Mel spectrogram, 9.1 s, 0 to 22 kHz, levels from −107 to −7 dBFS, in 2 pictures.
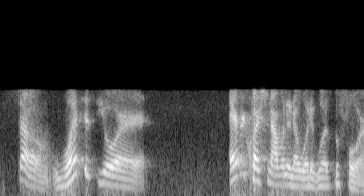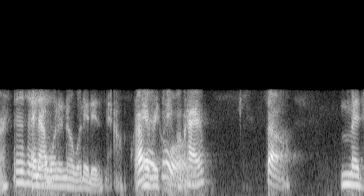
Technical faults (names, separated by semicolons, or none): GSM full-rate codec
